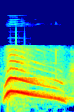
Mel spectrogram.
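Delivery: long, very high "woo"; triumphant whoop. Real, not acted. Host celebrating his guessing game, elated whoop.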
